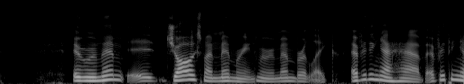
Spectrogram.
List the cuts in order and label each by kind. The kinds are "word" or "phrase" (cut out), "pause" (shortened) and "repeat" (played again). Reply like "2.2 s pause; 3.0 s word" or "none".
1.3 s word; 2.5 s word; 3.4 s pause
